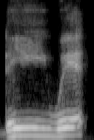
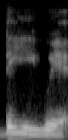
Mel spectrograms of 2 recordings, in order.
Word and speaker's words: DeWitt: Arco County it's probably d witch I don't pronounce many words correctly so I just say it how I'm going to say it they say they say d wit and heavy on the D I don't know why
